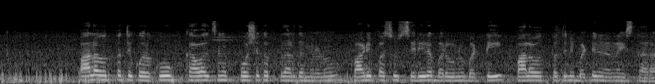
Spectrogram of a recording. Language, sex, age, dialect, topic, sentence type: Telugu, male, 18-24, Central/Coastal, agriculture, question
